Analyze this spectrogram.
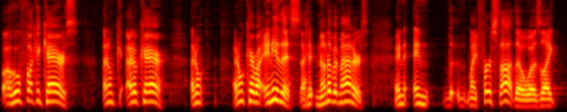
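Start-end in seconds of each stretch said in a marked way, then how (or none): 0.0-5.5 high, fed-up mock rant; exasperated rant. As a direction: throw your hands up, higher. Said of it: "And I'm like".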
